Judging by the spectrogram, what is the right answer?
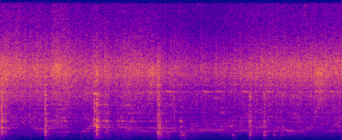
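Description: Eggs cooking in hot oil in a home kitchen, a steady hiss of frying with scattered light scrapes and clicks of stirring over the top, close and fairly quiet, no talking.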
